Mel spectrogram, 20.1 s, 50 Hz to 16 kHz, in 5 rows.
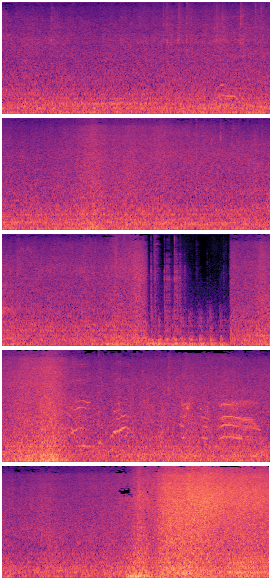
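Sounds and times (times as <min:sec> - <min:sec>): ocean waves and surf: 0:00.0 - 0:10.3, 0:11.2 - 0:20.0
wind: 0:00.0 - 0:20.0.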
